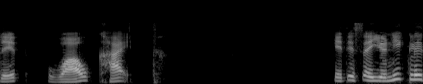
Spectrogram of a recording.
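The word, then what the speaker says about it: wau: why they called it wow kite it is a uniquely designed malaysian kite its wings are similar to an arabic letter pronounced wow passer gudeng international kite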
